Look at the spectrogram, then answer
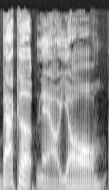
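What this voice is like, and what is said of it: Exaggerated Southern accent. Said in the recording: “He doesn't say it with a Southern accent. I don't know why I had to make my Southern accent even worse”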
